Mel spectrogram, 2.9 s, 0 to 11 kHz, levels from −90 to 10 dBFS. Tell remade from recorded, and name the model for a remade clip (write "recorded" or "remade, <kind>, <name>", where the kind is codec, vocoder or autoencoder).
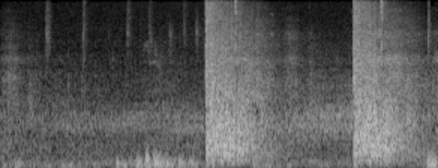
recorded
